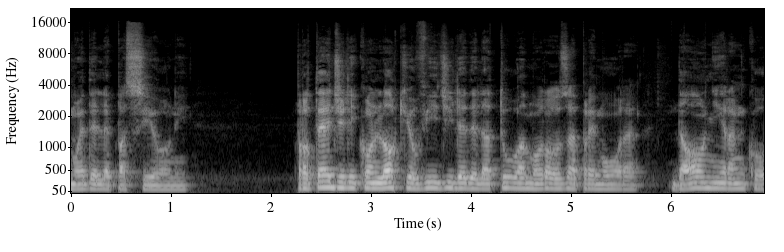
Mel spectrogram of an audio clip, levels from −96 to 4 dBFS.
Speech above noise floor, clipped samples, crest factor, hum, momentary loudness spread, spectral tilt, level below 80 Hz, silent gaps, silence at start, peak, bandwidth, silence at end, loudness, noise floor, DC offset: 43 dB; under 0.1%; 20 dB; none; 13 LU; -6.5 dB/octave; -58 dBFS; none; 0 s; -10 dBFS; 16 kHz; 0 s; -29 LUFS; -72 dBFS; under 0.1%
